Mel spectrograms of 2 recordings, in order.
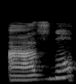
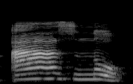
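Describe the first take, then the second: First: Said in the usual way. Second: "asno" drawn out in two syllables. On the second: Shown as a demonstration. Teacher showing two sounds to pupils, "asno" syllable by syllable. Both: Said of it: "Asno tem dois sons".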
